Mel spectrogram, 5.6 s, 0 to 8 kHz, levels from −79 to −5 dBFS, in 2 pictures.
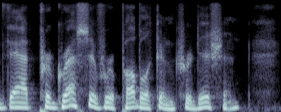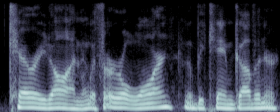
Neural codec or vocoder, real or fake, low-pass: codec, 16 kHz, 2 kbps, FunCodec, trained on Chinese and English, 25 frames a second; fake; 7.2 kHz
